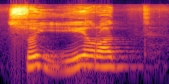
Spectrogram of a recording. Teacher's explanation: سین کو یا سے ملائیں گے کیونکہ یا مشدد ہے اور مشدد حرف دو مرتبہ پڑھا جاتا ہے.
